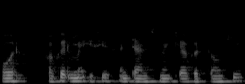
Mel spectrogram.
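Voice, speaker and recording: A man gives a lecture in a flat, gravelly voice, pausing often with fillers and reading definitions very slowly. The recording is dull and lo-fi, with faint noise behind him. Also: mid-range voice. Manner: explains slowly with many fillers, reads English lines very slowly. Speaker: teacher. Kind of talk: classroom lecture.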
